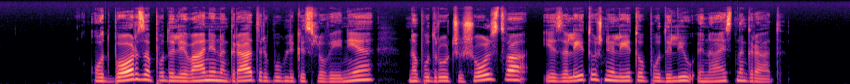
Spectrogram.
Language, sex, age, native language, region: Slovenian, female, 30-49, Slovenian, Central Slovenia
